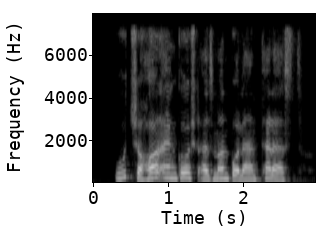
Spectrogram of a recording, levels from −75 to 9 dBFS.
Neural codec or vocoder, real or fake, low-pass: codec, 16 kHz, 2 kbps, FunCodec, trained on Chinese and English, 25 frames a second; fake; 7.2 kHz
